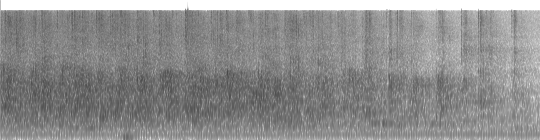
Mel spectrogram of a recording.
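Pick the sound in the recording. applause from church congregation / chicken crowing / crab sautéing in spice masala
applause from church congregation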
